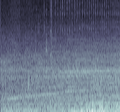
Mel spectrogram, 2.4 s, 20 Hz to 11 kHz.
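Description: Bafang Ultra Max 1000 W mid-drive motor on a fat-tyre e-bike starting to whine as the rider pushes off from a standstill under pedal assist, its pitch rising. Low wind rumble on the microphone grows louder near the end.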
